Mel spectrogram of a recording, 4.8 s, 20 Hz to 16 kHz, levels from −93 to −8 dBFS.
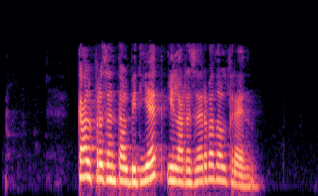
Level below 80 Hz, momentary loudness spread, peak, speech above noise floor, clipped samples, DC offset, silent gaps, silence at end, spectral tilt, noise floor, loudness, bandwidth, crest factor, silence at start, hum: -58 dBFS; 9 LU; -2 dBFS; 60 dB; under 0.1%; under 0.1%; none; 0.9 s; -6.5 dB/octave; -75 dBFS; -16 LUFS; 7.8 kHz; 16 dB; 1.2 s; none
